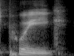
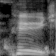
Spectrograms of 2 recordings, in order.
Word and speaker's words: Puig: pennhalligans oh yes yes sometimes probably mispronounced by many people including me as puig yeah yeah pooch is it okay yeah just so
